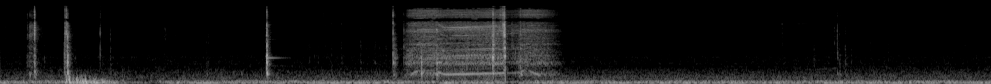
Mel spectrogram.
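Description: Polaroid One600 Ultra instant camera: a few sharp clicks as the film pack and film door go in and shut, then, about four seconds in, the camera's film-ejection motor whirs for about a second and a half, pushing out the dark slide from a newly loaded 600 film pack.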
